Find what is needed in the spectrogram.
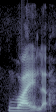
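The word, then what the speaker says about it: Viola: वायला। ठीक है? ये उर्दू में इसको वायला बोलते हैं। और इंग्लिश में इसका जो है ना ओ साइलेंट हो जाता है। इसको वाइला पढ़ते हैं।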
